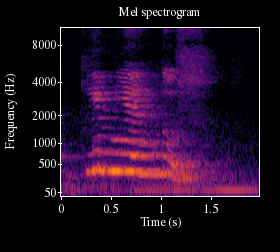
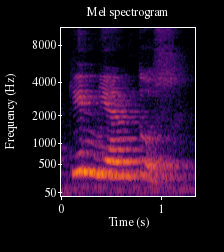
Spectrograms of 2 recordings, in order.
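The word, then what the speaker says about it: quinhentos: 500 को हम कहते हैं quinhentus, quinhentus. इसका उच्चारण थोड़ा सा अलग है, तो मैंने आपके लिए हिंदी में भी लिख रखा है किन्यंतुस, किन्यंतुस।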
